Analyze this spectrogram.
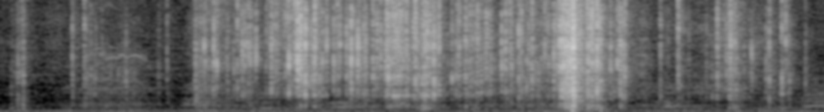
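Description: Plastic wrapping crinkles and tears as a pack is opened.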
